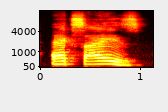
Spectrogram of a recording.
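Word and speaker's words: excise: और यहां पर देखिए सी आई को हम साई पढ़ेंगे साई और एसई का उच्चारण ज करेंगे जब भी एस से पहले आई आता है तो एस का उच्चारण ज करते हैं एक्ससाइज एक्ससाइज मीस होता है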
